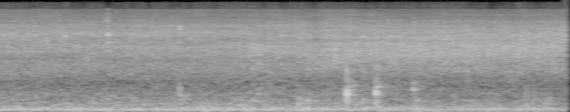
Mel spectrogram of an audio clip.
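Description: Chicken sizzling as it fries in a pan for an iftar dish, a steady close hiss with a few small pops and spatters and no talking.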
